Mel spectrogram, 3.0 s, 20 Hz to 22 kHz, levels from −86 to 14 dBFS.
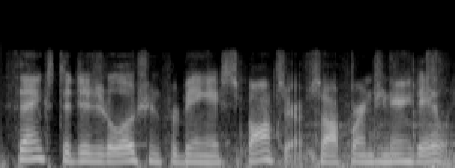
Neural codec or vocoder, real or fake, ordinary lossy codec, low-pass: codec, 16 kHz, 4 kbps, FreqCodec, larger model; fake; Opus, 32 kbps; 7.2 kHz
